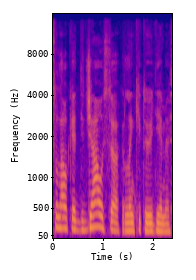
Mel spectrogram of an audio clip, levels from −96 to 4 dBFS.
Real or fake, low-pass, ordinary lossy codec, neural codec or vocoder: fake; 14.4 kHz; AAC, 48 kbps; vocoder, 48 kHz, 128 mel bands, Vocos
